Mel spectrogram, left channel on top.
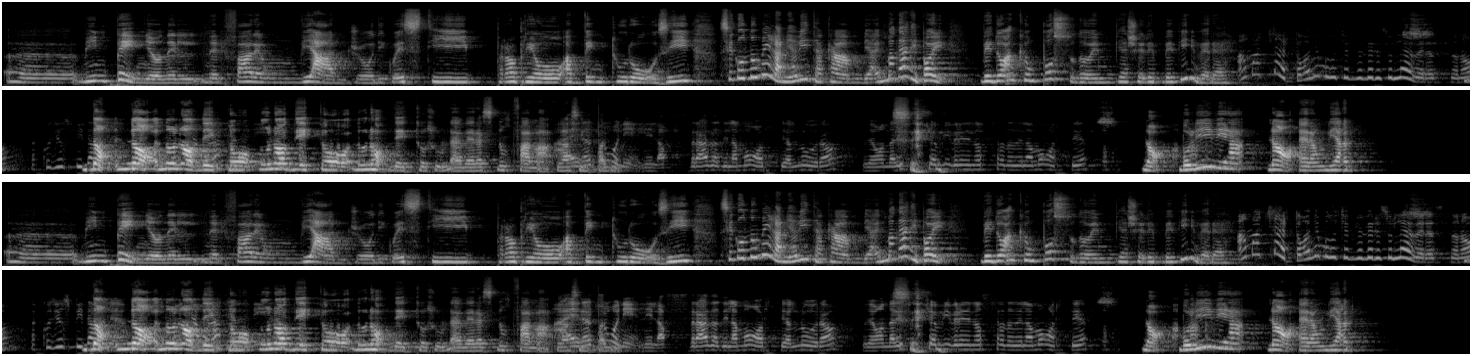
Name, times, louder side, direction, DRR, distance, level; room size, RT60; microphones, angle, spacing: voice 1, 0.0-12.3 15.6-20.4 23.6-23.9 25.7-25.8 26.1-28.2, left 1 dB, 10° left, 0.8 m, -25 dB
voice 2, 12.3-14.8 15.1-15.9 16.3-17.6 20.2-25.5 26.5-26.8 28.0-28.2, right 4 dB, 55° right, 0.8 m, -37 dB
24.5 x 13.5 x 8.6 m
head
